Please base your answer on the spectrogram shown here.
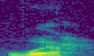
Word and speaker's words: Wer: So, I think it's actually supposed to be pronounced where.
